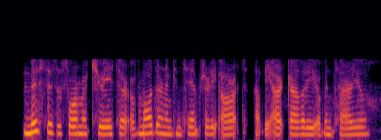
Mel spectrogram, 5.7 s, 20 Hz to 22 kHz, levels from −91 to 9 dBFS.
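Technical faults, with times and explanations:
Throughout, RealAudio 14.4 codec: the speech comes out muffled and gargly, with nothing above 3.8 kHz. That heavy damage fits an 8 kbit/s dial-up stream.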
